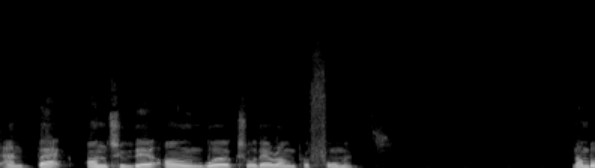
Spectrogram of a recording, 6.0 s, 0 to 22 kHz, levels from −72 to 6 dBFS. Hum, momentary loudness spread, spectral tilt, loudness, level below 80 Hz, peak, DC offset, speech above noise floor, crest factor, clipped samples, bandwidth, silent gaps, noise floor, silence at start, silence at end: none; 7 LU; -7 dB/octave; -21 LUFS; -72 dBFS; -4 dBFS; under 0.1%; 58 dB; 16 dB; under 0.1%; 11.5 kHz; none; -78 dBFS; 0 s; 0 s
